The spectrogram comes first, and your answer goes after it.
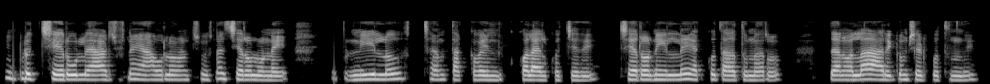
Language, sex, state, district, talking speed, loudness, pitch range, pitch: Telugu, female, Karnataka, Bellary, 120 wpm, -17 LUFS, 210-230 Hz, 220 Hz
